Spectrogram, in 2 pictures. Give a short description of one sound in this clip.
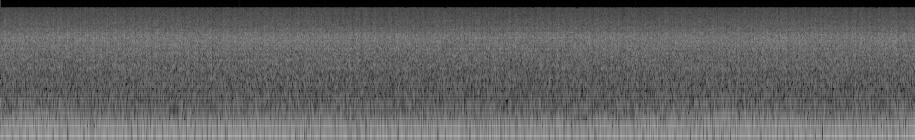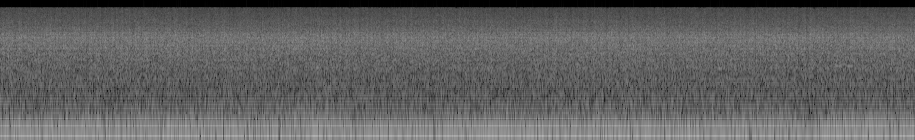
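A propeller engine drones steadily with a deep hum.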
